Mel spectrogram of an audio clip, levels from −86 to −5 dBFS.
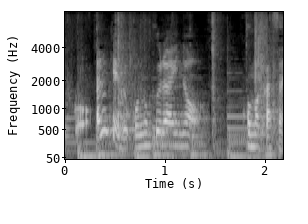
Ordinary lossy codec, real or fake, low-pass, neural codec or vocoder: none; real; none; none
